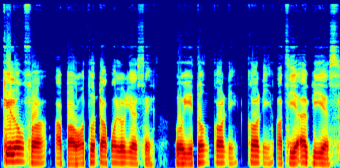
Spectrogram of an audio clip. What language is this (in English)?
Yoruba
